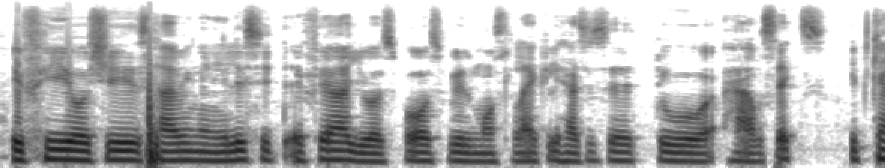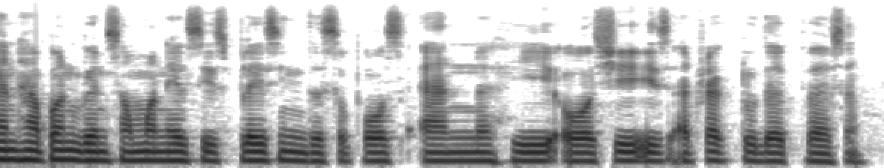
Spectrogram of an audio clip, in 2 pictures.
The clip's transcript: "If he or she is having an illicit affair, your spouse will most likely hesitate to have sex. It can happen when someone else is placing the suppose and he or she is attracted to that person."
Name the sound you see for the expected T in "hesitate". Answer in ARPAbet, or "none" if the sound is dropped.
S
